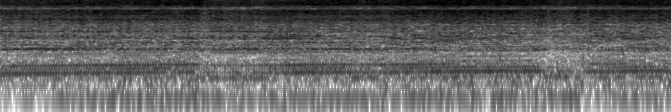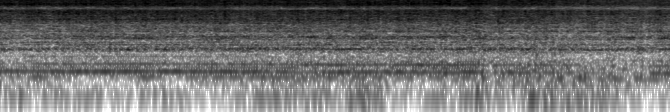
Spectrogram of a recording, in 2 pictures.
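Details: Four-wheeler two-stroke held at steady high revs, full throttle while riding: loud flat drone that never climbs freely, bogging though still pulling, slower than down in the valley.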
